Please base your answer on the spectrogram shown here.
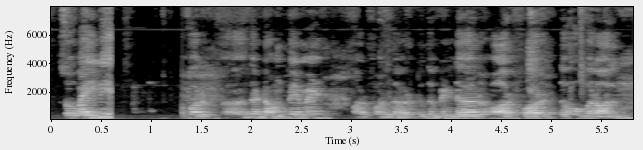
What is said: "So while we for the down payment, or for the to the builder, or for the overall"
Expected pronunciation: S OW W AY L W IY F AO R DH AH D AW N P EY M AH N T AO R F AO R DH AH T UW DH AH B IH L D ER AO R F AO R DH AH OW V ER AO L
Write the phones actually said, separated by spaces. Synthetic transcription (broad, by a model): S OW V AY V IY F AO R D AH D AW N P EY M AH N T AO R F AO R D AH T UW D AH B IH N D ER AO R F AO R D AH OW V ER AO L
